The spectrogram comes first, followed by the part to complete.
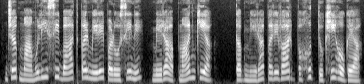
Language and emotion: Hindi, sad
